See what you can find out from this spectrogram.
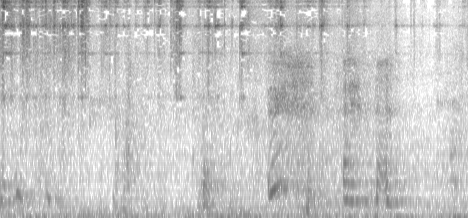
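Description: Keys jingle and clink in a close, bright metallic rattle that comes in short irregular bursts, with some faint background murmur underneath.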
